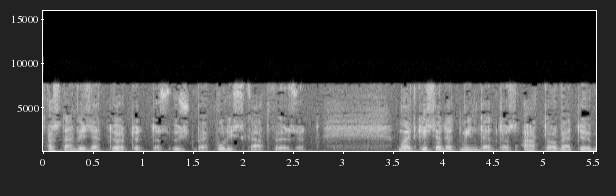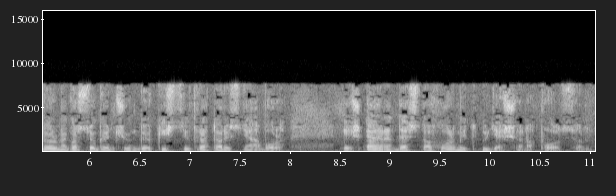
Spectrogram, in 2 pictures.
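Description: A man reading a story aloud in a measured, scripted narration. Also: sits low, lively intonation, slight background noise. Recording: dull lo-fi recording.

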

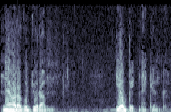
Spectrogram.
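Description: A man's voice: sits low, expressive, darkish tone, husky, heavily acted. A man voicing a poor young mother who answers the lord in a shaky but firm voice, on a slightly muffled recording. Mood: defiant. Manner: trembling yet firm.

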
